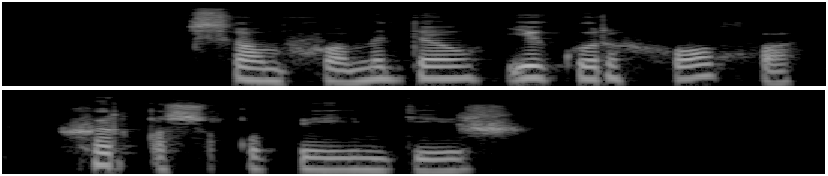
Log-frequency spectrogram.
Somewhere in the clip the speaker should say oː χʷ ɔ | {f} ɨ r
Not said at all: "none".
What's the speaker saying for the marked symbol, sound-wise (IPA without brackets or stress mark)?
x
